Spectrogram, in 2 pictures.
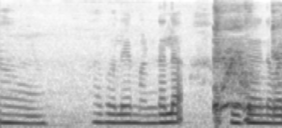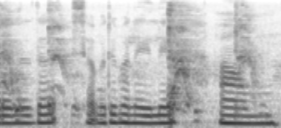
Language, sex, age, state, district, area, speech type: Malayalam, female, 30-45, Kerala, Thiruvananthapuram, urban, spontaneous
